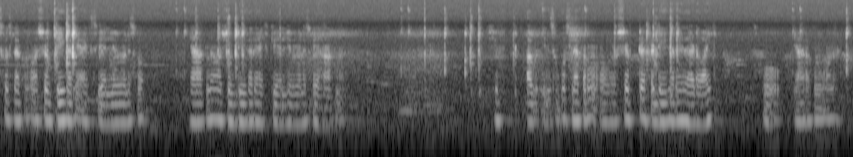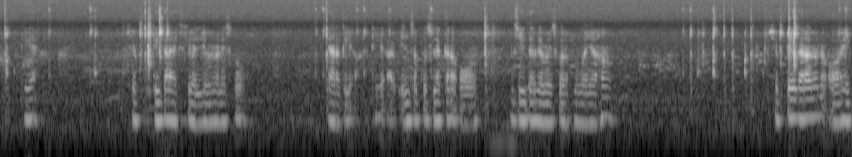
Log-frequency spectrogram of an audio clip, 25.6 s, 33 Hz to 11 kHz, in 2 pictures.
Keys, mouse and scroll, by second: 0.6-1.0 scroll down 2, 1.0-1.7 shift+middle drag, 1.7 click, 3.2 shift+d, 5.7 shift+d, 9.1-10.6 shift+middle drag, 10.6 click, 12.2 shift+d, 14.7-15.1 scroll down 1, 15.1 shift+middle click, 16.0 click, 17.4 shift+d, 20.6 click, 22.5 g.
